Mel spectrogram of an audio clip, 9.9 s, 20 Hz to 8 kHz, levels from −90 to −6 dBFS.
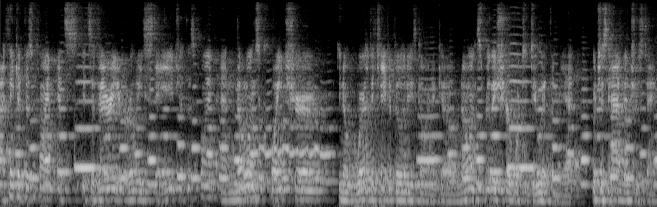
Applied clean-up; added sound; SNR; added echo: none; Brass instrument; 1 dB; reverberation time 0.8 s.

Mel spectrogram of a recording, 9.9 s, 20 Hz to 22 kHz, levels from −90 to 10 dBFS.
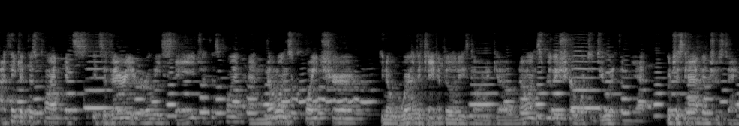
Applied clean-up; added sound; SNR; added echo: classical method WPE with log-MMSE.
